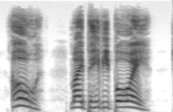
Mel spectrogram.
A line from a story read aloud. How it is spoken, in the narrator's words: she exclaimed, shocked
